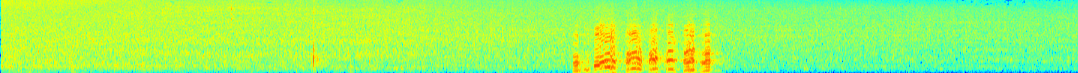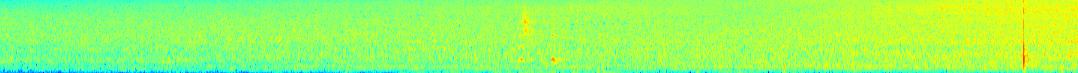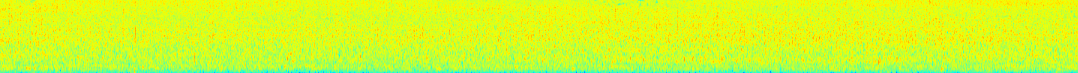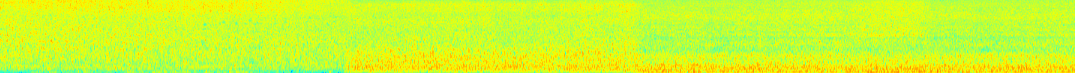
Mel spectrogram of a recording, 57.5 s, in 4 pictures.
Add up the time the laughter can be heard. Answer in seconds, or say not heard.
3 s.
